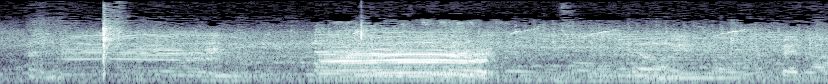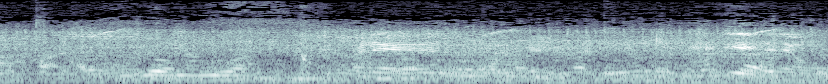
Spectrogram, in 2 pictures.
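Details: Injured cow whose leg was broken after being hit by a car; it struggles to rise once it lies down. A loud, drawn-out harmonic moo lasts under a second, amid low background murmur and scattered faint sounds.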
